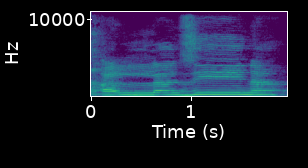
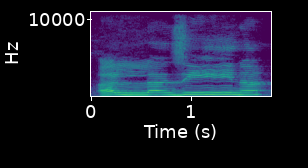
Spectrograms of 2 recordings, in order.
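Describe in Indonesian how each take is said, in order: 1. Konsonan tengahnya adalah bunyi z yang berdengung. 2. Konsonan tengahnya adalah bunyi z yang berdengung.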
